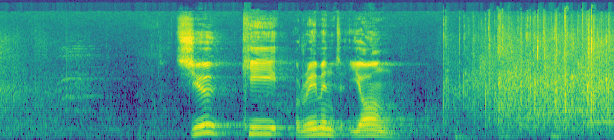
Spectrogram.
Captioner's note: applause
